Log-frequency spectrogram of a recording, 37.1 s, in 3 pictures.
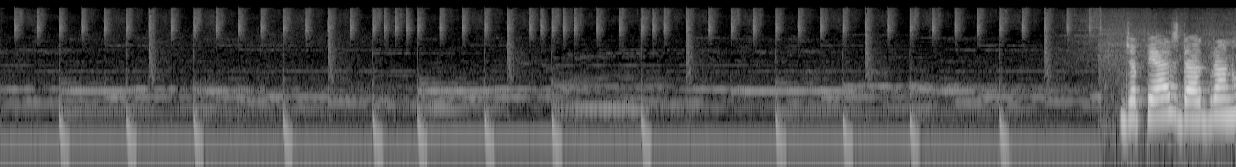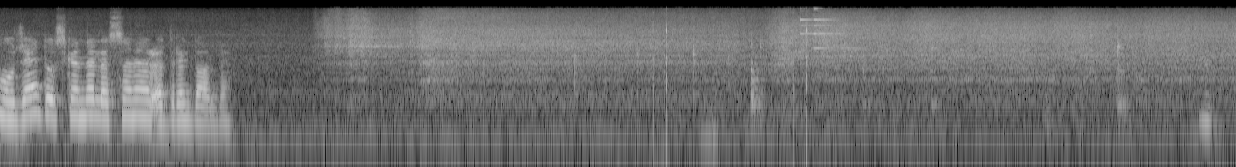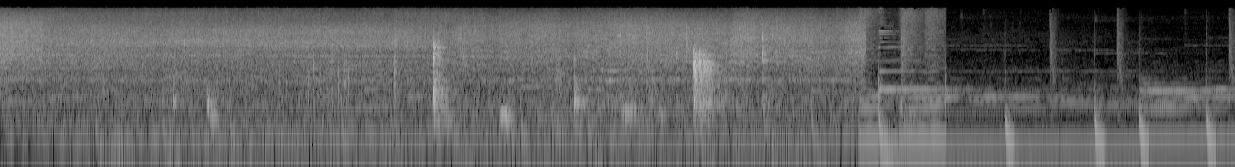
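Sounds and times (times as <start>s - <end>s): food sizzling in hot fat: 15.4s - 34.2s.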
